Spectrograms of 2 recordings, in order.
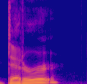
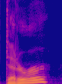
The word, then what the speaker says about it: Dederer: Dave Dederer. Dederer. – Okay. – D-E-D-E-R-E-R.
